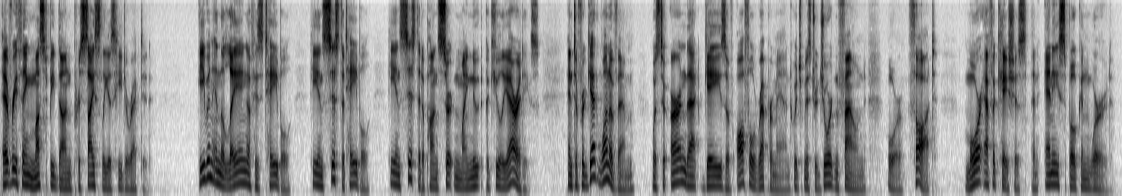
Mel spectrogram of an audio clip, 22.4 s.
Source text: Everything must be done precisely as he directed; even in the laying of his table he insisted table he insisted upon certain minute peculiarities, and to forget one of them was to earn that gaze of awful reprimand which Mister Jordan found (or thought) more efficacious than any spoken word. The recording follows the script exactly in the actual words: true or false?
true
